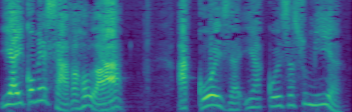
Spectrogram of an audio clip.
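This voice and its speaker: A Brazilian man speaking in a very husky, breathy voice that sits fairly high. His pitch swings widely as he delivers an emphatic motivational talk. He speaks straight to his listeners and drives his points home by repeating them. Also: sing-song, a little slow. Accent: Brazilian Portuguese. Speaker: spiritual self-help speaker.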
